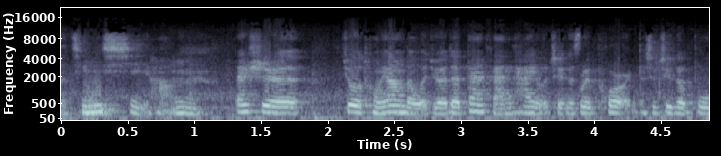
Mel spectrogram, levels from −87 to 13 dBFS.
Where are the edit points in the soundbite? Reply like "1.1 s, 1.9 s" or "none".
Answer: 1.2 s, 3.9 s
